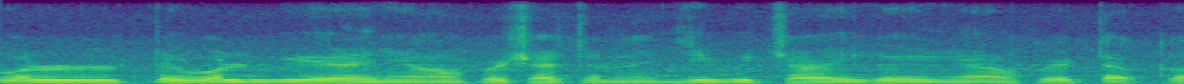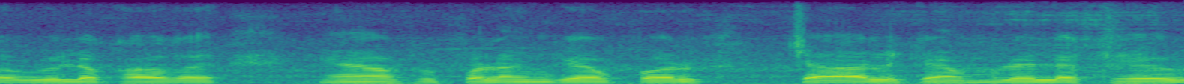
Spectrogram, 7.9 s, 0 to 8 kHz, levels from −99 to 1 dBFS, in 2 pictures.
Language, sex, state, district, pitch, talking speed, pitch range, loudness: Hindi, male, Haryana, Charkhi Dadri, 130 Hz, 180 wpm, 125-130 Hz, -17 LUFS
